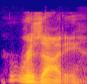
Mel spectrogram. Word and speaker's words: Rosati: do I pronounce it Rosati is that am I pronouncing it correctly Rosati yeah yeah I was saying that was close yeah yeah I mean it's an Italian name you can say it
